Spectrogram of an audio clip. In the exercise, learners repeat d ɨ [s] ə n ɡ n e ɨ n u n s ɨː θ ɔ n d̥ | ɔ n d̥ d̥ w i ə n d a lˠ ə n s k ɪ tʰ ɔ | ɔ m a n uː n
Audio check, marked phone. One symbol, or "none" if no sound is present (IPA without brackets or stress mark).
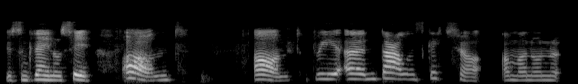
s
